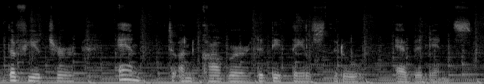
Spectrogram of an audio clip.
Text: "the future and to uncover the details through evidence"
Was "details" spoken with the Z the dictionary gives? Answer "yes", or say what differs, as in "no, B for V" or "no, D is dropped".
no, S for Z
